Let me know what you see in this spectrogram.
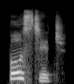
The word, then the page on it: postage: Indian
